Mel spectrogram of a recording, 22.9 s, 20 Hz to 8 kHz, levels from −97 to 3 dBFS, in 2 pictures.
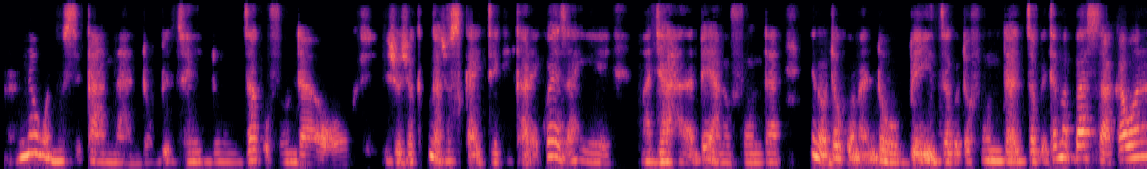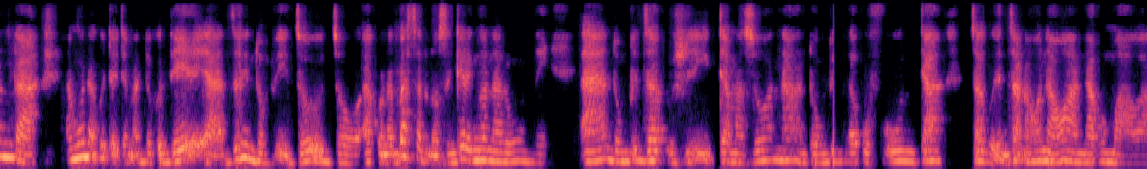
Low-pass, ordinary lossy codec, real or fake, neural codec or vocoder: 7.2 kHz; AAC, 48 kbps; fake; codec, 16 kHz in and 24 kHz out, 1 kbps, XY-Tokenizer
